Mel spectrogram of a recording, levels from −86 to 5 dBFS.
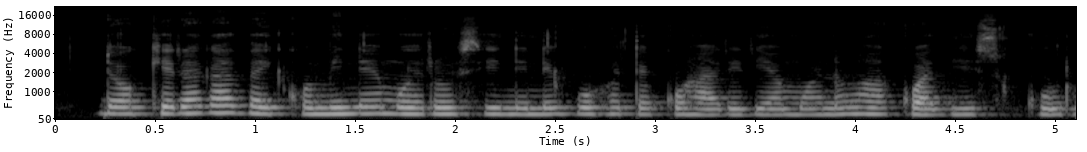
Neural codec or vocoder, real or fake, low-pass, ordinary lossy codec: none; real; 19.8 kHz; none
